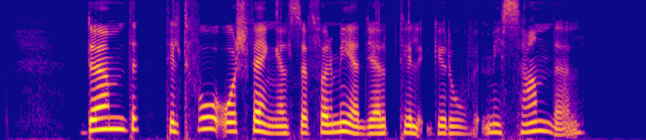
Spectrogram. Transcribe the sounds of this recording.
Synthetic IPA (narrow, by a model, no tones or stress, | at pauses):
d̪œmd̪ | t̪ʰɪlt̪ʰv̥oːʔoːʂfɛŋːɛlsəfœːɾmeːd̪jɛlp̚t̪ʰɪlɡɾuːvmɪshand̪ə̰l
